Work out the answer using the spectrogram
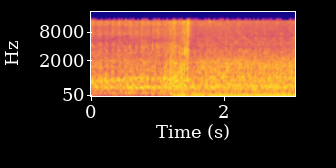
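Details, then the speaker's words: Tractor-trailer diesel restarted after a shop repair; the driver suspects a bad solenoid was fixed or a different starter fitted, and the engine tone changed. Brief crank, then it catches and settles almost immediately into a deep, steady idle. Clean start. "See, like maybe it's just a different starter, I don't know, but the entire node changed."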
